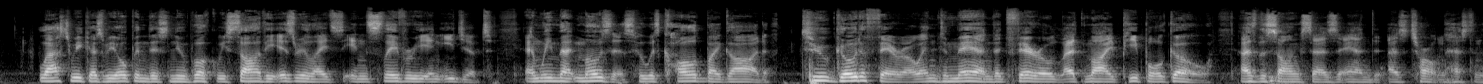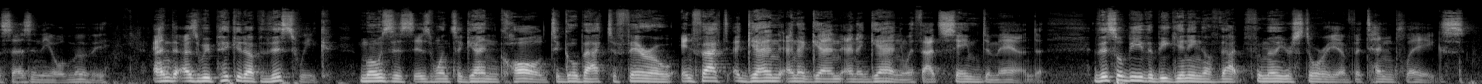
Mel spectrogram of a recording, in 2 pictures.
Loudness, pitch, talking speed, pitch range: -19 LUFS, 135 Hz, 185 wpm, 125-145 Hz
